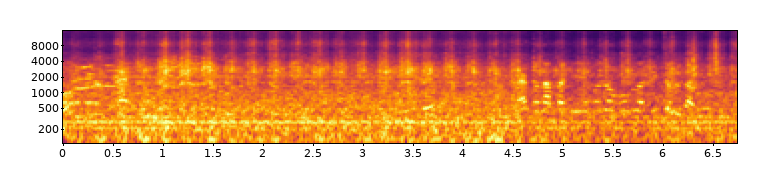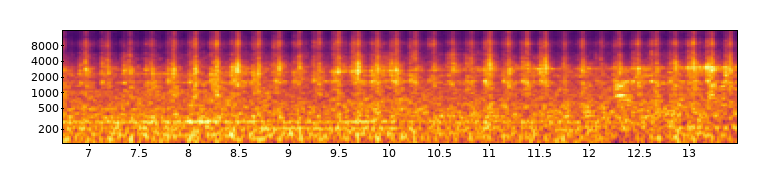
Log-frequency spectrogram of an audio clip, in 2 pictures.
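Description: A train pulls out of a station in Khulna, its engine holding a continuous low rumble throughout while someone talks over it.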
